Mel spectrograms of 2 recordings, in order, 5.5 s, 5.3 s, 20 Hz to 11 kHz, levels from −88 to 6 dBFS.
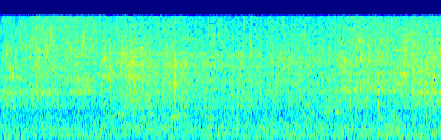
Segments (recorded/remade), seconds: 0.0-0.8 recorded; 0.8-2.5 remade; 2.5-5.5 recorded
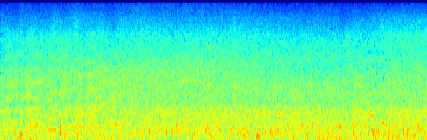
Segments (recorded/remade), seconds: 0.0-1.5 remade; 1.5-4.2 recorded; 4.2-4.8 remade; 4.8-5.3 recorded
